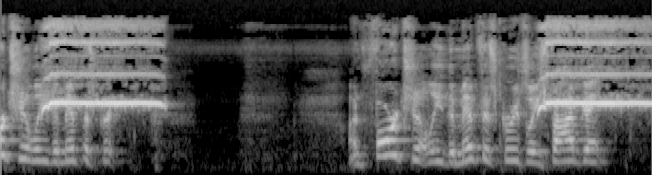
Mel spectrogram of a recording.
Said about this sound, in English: It's kind of hard to find a rhythm when the whistle is constantly blowing.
